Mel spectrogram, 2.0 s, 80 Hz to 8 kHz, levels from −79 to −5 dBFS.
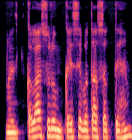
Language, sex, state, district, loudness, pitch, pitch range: Hindi, male, Bihar, Supaul, -14 LUFS, 150 Hz, 145-160 Hz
